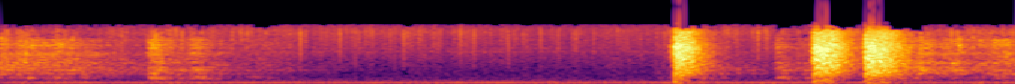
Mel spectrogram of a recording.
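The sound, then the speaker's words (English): Gunshots in a shootout ring out as a few sharp, loud bangs over a constant hiss. One fainter crack comes early, and several louder reports cluster close together near the end. “Bullets from all sides, and Senor Bucktooth and I are right in the middle.”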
